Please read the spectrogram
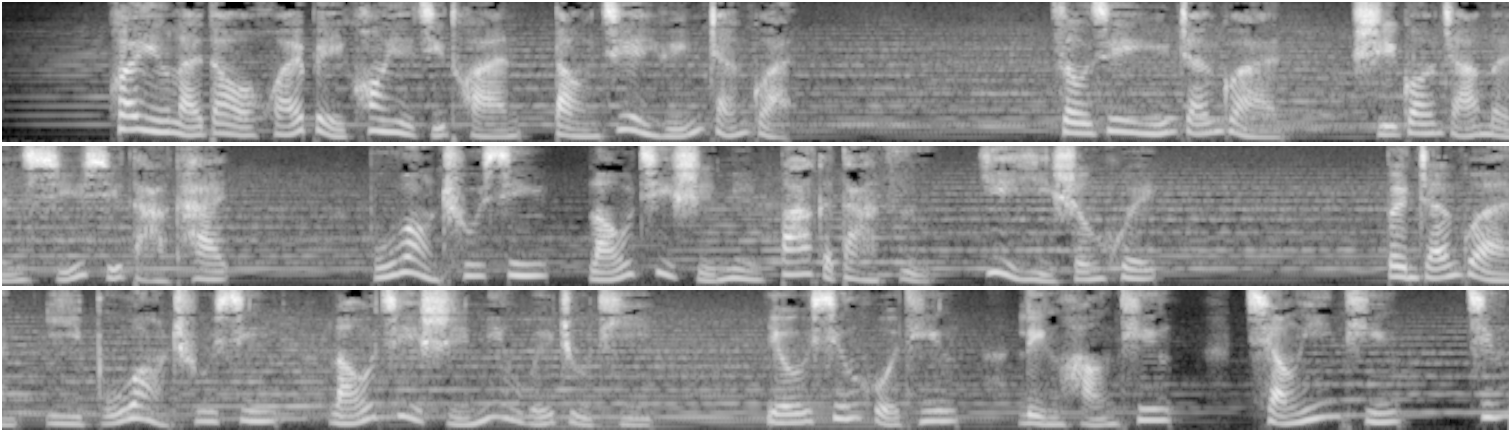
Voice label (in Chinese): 女, 专题, 党建云展馆, 抒情; 大气质感; 沉稳大气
